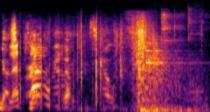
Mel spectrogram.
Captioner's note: all applauding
